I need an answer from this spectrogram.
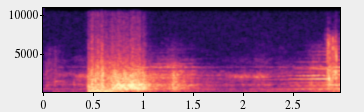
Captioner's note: gunshot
